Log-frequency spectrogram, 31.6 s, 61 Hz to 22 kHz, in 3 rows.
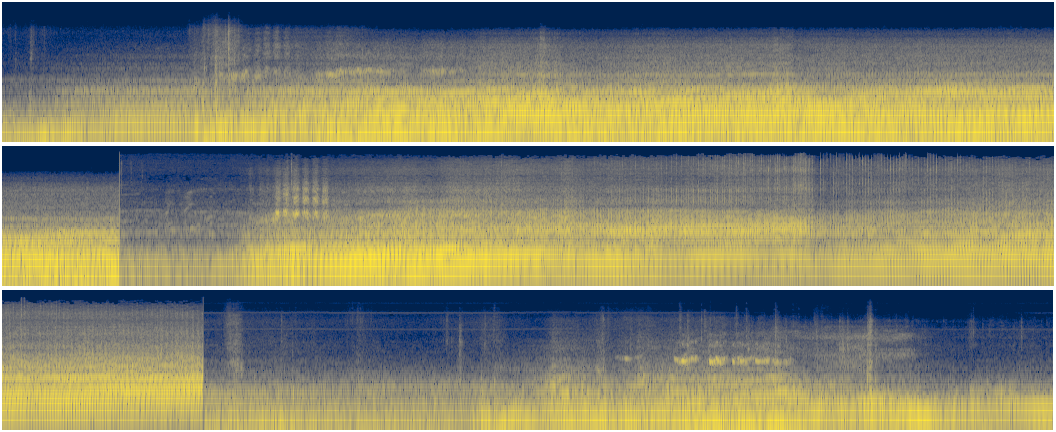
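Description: Honda Accord Sport's turbocharged 2.0-litre four-cylinder at full throttle down a drag strip, heard from inside the cabin: about two seconds in the engine note jumps up and then climbs in pitch again and again, dropping back at each upshift of the 10-speed automatic. Near the middle the sound cuts to a race heard from beside the track, two cars accelerating away with the same climbing and shifting pattern. Then it cuts to a car engine running more quietly, with a short rev near the end.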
